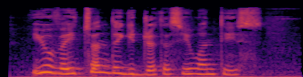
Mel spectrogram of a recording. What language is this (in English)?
Kabyle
